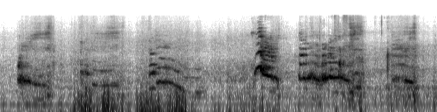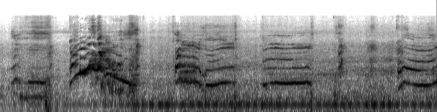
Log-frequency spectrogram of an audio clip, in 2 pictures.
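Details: Sugar, a pet dog, making mysterious warbling sounds of excitement: a run of wavering, rising and falling whines and yelps with rich harmonics, several per second, over a steady low hum indoors.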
